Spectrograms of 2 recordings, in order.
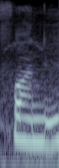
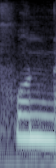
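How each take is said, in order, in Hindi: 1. स्वर एक खुली 'uh' ध्वनि है। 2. स्वर एक गोल होंठों वाली 'oo' ध्वनि है। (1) "हम पढ़ेंगे फन" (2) "इसको फुन नहीं पढ़ेंगे"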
